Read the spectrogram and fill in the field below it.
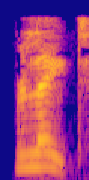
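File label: "relate", American English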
